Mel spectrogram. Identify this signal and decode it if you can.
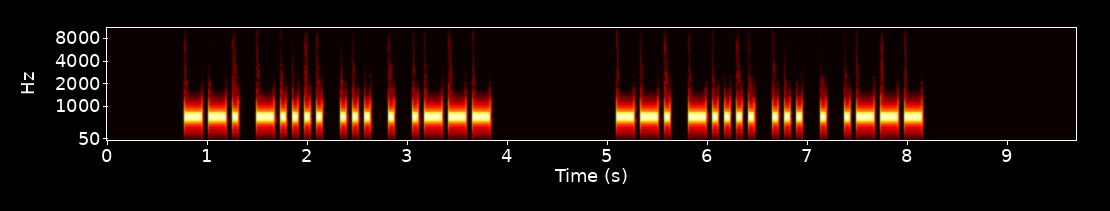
Morse code, heard as a keyed tone, about 20 wpm, 700 Hz. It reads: G6SEJ G6SEJ
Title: DXCC-100 Call Signs - 5 Characters - Repeated 2x - 20wpm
